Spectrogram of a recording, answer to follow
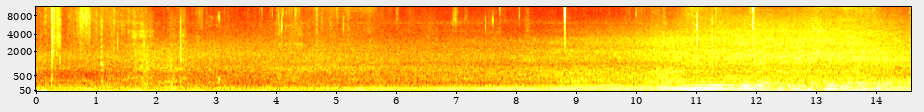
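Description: A low motor hum, like a vehicle engine running nearby, building louder over the second half. A few light clicks of handling near the start.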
